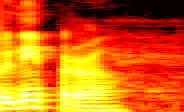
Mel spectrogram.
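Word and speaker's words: Junípero: which was founded by St. Junipero? Did I say that right? – Junipero.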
